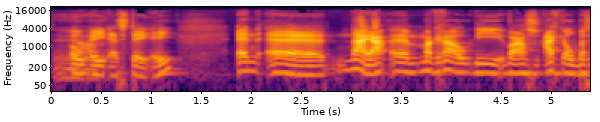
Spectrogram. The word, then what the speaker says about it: Magrão: Magrão? – Nou, perfect. – Echt waar? – Ja. Gerson Magrão, want zo spreek je het uit.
